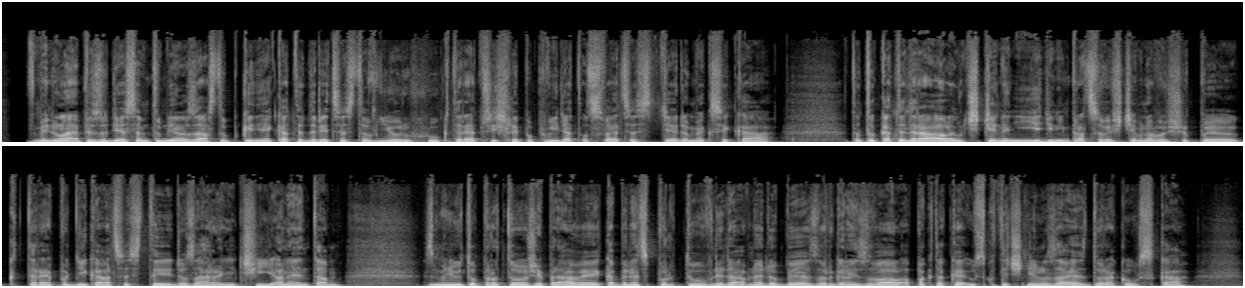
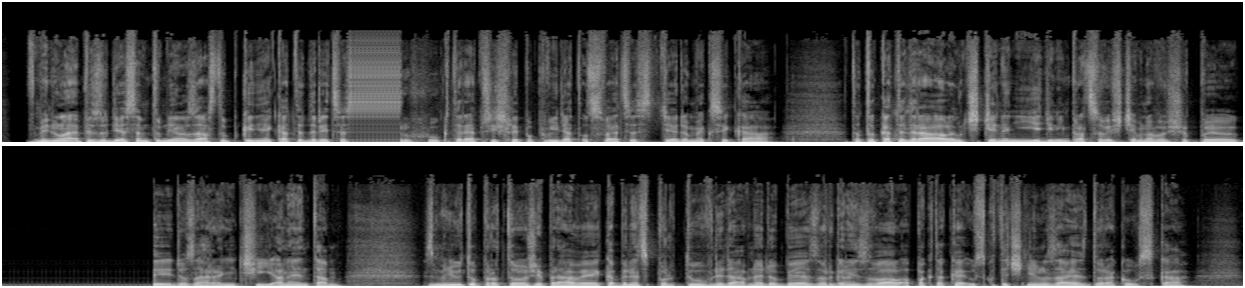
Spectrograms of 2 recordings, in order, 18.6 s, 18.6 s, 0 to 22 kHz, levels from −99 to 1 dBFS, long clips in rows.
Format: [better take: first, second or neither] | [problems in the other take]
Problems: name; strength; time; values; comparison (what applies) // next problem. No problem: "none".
first | audio freezing; at 2.5 s and at 9.5 s for 1 s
